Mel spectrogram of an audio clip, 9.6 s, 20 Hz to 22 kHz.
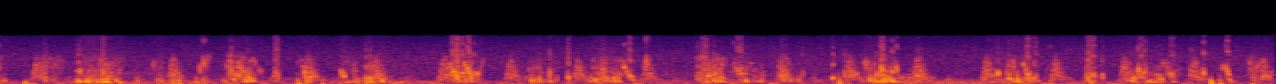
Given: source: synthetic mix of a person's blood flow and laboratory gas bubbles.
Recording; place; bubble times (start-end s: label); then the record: Doppler ultrasound of blood flow; subclavian vein
0.00-0.10 s: bubbles
0.29-0.53 s: bubbles
0.57-0.96 s: bubbles
1.16-1.27 s: bubbles
1.50-1.64 s: bubbles
1.66-2.01 s: bubbles
2.07-2.14 s: bubbles
2.26-2.42 s: bubbles
2.56-2.96 s: bubbles
3.33-3.66 s: bubbles
3.96-4.21 s: bubbles
4.25-4.33 s: bubbles
4.41-4.92 s: bubbles
5.23-5.78 s: bubbles
5.86-6.07 s: bubbles
6.23-6.40 s: bubbles
6.47-6.96 s: bubbles
7.42-7.93 s: bubbles
8.13-8.34 s: bubbles
8.46-8.90 s: bubbles
8.94-8.99 s: bubbles
9.03-9.10 s: bubbles
9.17-9.31 s: bubbles
9.37-9.58 s: bubbles
From the record:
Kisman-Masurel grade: 342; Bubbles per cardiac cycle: rolling drumbeat, 9 or more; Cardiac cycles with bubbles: 100%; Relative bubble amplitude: moderate (0.250 to 0.450); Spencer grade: 3 (all of the cardiac periods contain showers or single bubble signals, but not dominating or overriding the cardiac motion signals); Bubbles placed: anywhere in the cardiac cycle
